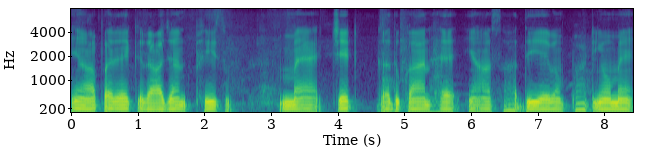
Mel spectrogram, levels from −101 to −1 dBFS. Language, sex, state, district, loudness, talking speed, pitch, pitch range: Hindi, male, Bihar, Gaya, -17 LUFS, 115 wpm, 95 Hz, 95-100 Hz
